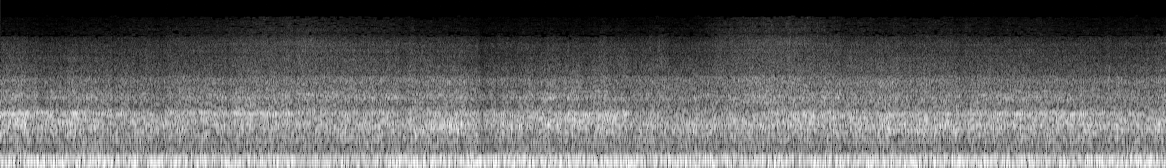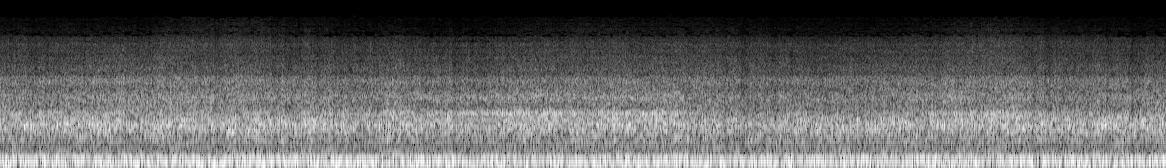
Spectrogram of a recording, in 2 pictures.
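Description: A jet airliner's engines roar steadily.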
